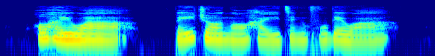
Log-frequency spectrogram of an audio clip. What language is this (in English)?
Cantonese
